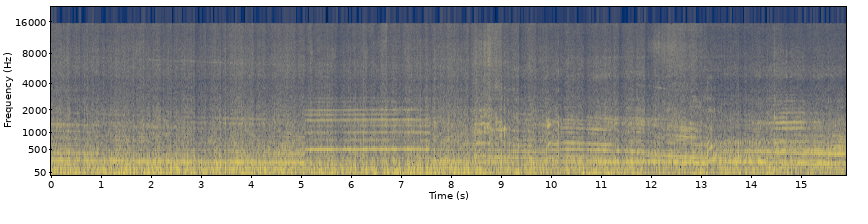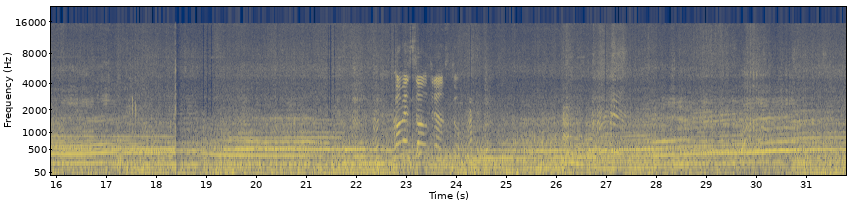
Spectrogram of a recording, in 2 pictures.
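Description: Yamaha XJ6 inline-four motorcycle engine heard from the rider's seat at cruising speed, its pitch rising, falling and stepping with throttle and gear changes. Heavy wind rumble on the microphone underneath. About 23 seconds in, a brief burst of quickly sweeping higher engine notes is heard.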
